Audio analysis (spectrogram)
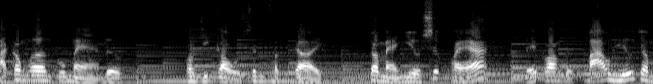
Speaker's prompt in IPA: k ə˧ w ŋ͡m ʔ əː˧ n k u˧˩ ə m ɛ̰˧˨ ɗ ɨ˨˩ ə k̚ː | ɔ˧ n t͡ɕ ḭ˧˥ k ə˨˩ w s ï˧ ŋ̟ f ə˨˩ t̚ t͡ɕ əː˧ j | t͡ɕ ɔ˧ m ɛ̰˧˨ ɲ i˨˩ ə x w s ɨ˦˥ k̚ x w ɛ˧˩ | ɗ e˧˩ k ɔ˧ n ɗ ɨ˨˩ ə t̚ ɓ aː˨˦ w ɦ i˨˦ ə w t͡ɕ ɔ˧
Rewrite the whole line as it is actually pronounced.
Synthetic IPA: k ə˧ w ŋ͡m ʔ əː˧ n k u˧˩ ə m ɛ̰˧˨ ɗ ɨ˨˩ ə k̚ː | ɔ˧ n t͡ɕ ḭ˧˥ k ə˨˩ w s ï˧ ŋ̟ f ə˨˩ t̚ t͡ɕ əː˨˩ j | t͡ɕ ɔ˧ m ɛ̰˧˨ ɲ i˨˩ ə w s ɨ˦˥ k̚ x w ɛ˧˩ | ɗ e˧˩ k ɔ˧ n ɗ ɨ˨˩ ə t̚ ɓ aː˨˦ w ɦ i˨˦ ə w t͡ɕ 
